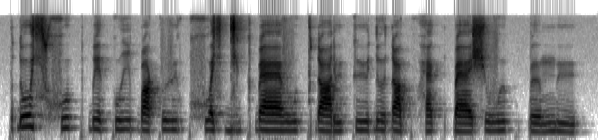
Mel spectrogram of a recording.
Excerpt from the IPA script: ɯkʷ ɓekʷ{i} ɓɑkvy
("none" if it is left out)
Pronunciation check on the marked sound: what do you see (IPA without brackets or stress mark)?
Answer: i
